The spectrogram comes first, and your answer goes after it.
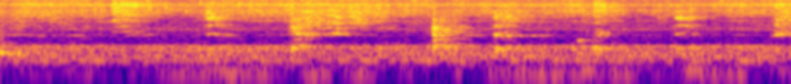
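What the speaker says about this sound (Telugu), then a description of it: "ఎర్రగా ఏగనివ్వాలండి ఉల్లిపాయలు నూనెలో" Onions frying in oil for mutton curry make a steady, close sizzle, broken by repeated scraping stirs of a spoon in the pan, with no voices.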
